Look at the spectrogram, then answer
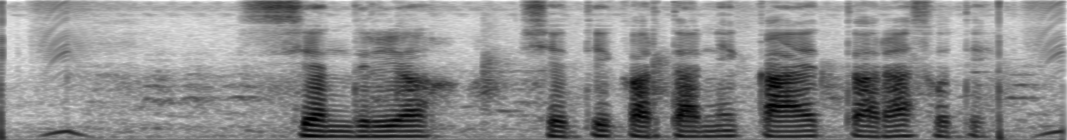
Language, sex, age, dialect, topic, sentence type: Marathi, male, 25-30, Varhadi, agriculture, question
